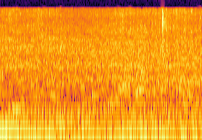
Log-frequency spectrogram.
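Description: Steady low rumble of street traffic in the background.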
